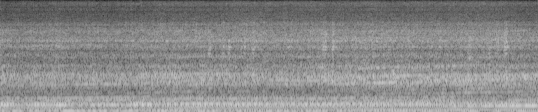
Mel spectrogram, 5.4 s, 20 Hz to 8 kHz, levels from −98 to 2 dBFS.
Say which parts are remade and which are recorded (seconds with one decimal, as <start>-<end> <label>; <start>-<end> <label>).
0.0-1.2 recorded; 1.2-1.8 remade; 1.8-5.4 recorded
